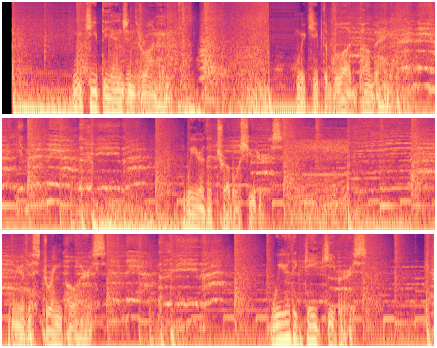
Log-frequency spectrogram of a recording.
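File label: American English, Freundlich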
